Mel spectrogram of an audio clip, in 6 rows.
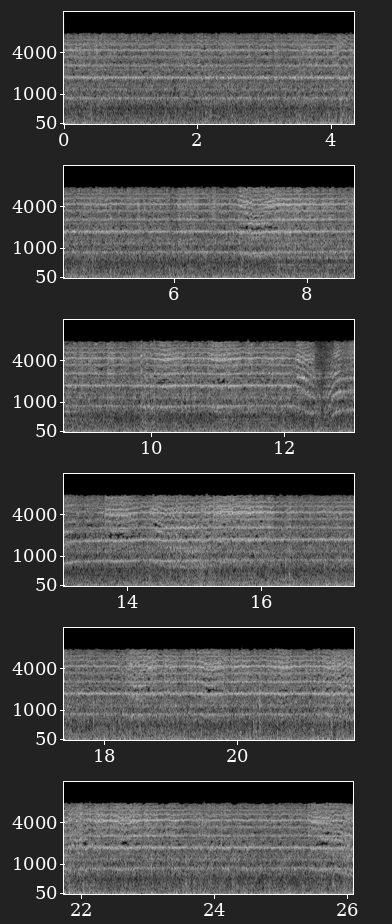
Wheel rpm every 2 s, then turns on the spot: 230, 240, 230, 230, 230, 230, 160, 220, 230, 230, 230, 230, 230.
none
